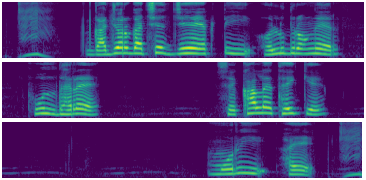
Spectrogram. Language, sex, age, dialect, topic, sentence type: Bengali, male, 18-24, Jharkhandi, agriculture, statement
